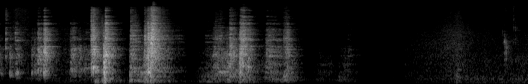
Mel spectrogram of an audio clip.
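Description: Plates and dishes being handled and checked in holiday accommodation, giving several sharp clinks and clatters in quick bursts, close by, followed by a near-silent pause and a faint final rattle.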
